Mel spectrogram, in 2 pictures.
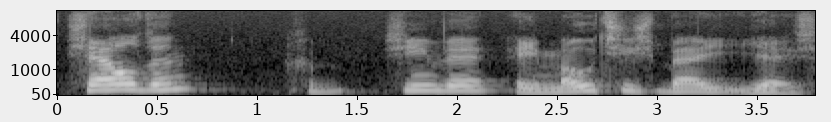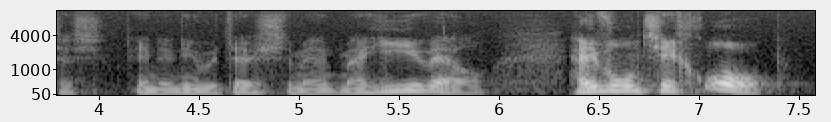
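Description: A man preaching a sermon, explaining Bible verses deliberately and rising to emphatic calls at key words. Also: a little high, expressive, a little mellow. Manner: slow, deliberate Bible exposition with emphatic rises.

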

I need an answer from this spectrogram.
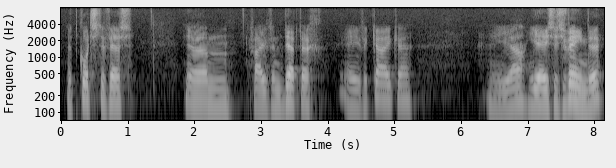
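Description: A man preaching a sermon, explaining Bible verses deliberately and rising to emphatic calls at key words. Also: mid-range voice, darkish tone. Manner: slow, deliberate Bible exposition with emphatic rises.

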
